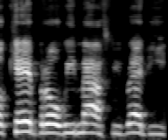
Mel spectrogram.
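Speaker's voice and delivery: put-on Russian-accented voice. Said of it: "you're making Wade sound like he's Russian".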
